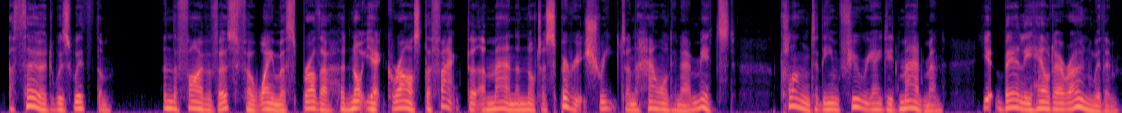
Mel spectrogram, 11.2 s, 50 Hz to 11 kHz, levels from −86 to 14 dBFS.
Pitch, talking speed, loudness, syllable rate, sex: 135 Hz, 235 wpm, -19 LUFS, 3.5 syllables/s, male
